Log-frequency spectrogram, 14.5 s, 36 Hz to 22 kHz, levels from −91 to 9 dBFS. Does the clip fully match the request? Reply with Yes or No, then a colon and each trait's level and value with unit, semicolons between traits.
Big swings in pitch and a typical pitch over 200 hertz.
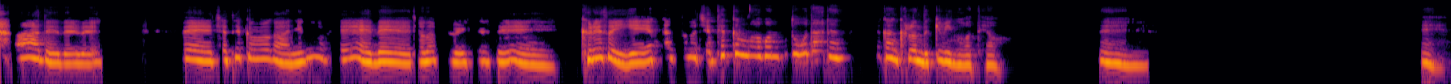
Yes: wide, 6.2 semitones; high, 210 Hz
